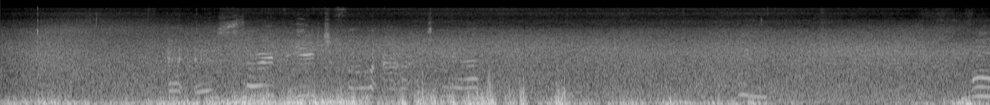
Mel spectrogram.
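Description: Wind rushes loudly across a microphone outdoors.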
